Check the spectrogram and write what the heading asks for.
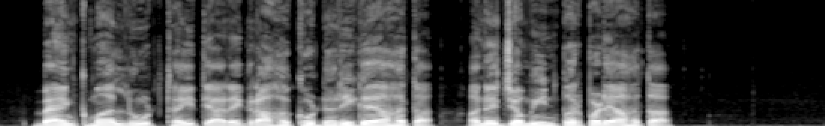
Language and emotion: Gujarati, fearful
